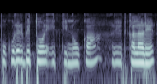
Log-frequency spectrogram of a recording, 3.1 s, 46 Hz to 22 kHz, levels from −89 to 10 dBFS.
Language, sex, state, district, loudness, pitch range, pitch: Bengali, female, Tripura, West Tripura, -16 LUFS, 230-260 Hz, 235 Hz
